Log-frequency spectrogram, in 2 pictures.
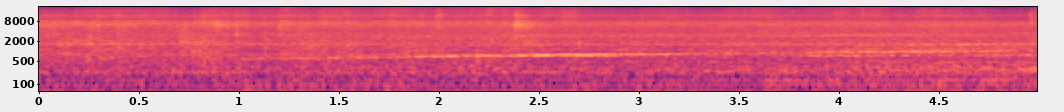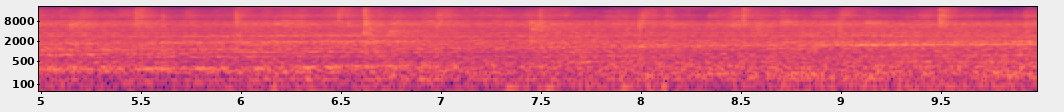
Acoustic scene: subway station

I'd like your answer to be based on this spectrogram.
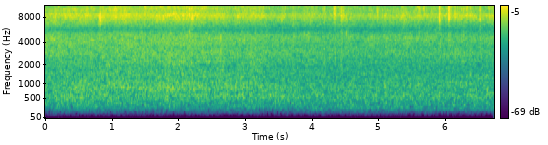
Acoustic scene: residential area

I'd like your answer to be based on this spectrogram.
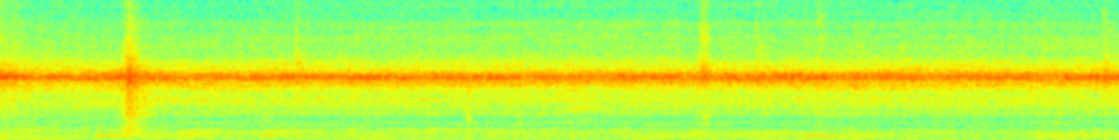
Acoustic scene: cafe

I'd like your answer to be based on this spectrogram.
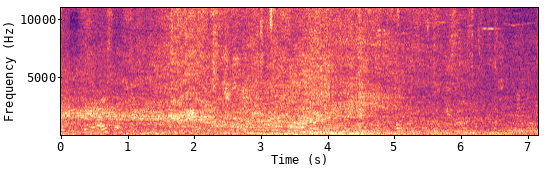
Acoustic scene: street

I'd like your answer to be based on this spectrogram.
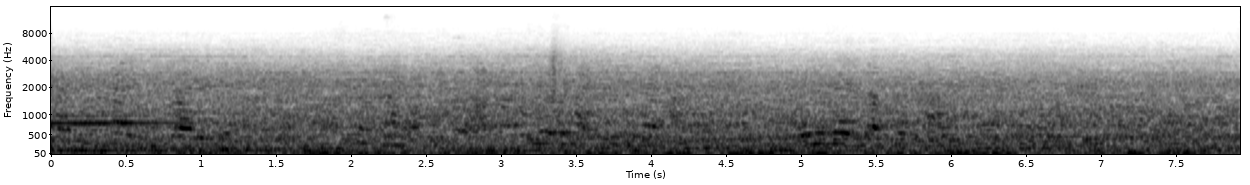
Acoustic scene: subway train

